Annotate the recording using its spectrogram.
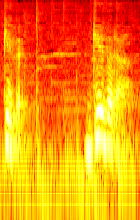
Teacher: it reduces down to the schwa sound give it and also that T is a stop T which means that I'm not fully pronouncing it I'm not letting the air go afterwards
